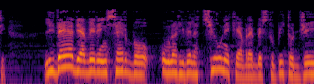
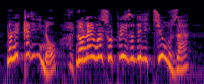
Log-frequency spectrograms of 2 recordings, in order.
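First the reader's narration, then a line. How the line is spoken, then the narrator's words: Triumphant exclamation. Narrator (Italian): con aria di trionfo, esclamando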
